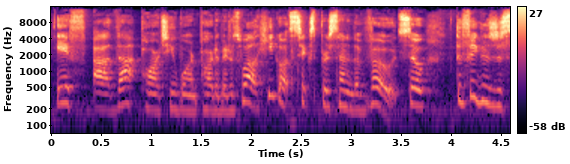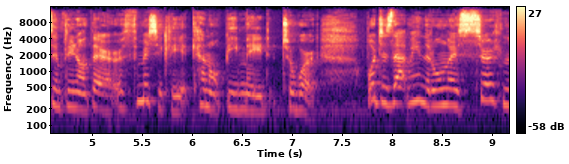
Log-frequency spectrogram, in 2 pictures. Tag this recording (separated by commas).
Speech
